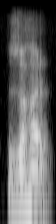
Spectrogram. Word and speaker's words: ظہر: یہی ہیں، ہم فجر، ظہر، عصر یہ کرتے ہیں، یہ اس میں جو دوسرا حرف ہے وہ ساکن ہے۔ فجر، ظہر، عصر، مغرب،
